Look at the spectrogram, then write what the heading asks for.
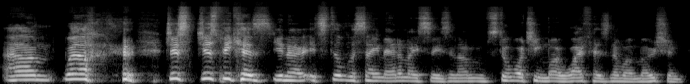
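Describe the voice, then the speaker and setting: A man with a notably high voice and an Australian accent. He chats casually as a podcast co-host, joking and poking fun at himself. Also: normal speed, a bit bright. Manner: jokey, self-deprecating. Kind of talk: casual chat.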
